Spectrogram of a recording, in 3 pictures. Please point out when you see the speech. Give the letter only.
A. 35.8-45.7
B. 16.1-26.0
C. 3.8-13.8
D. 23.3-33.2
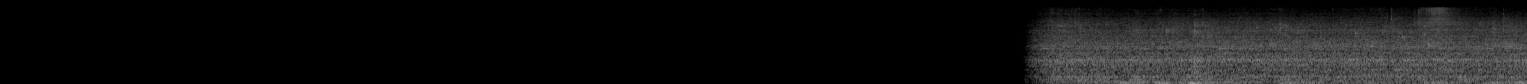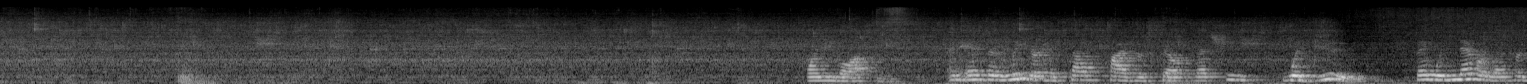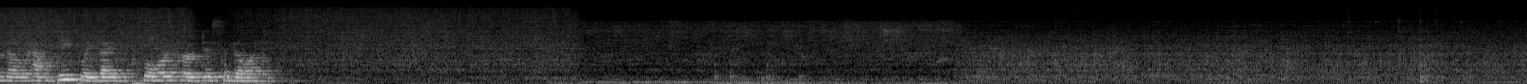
D.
